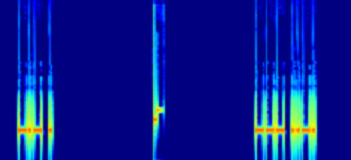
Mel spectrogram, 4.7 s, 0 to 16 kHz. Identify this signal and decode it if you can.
Morse code, heard as a keyed tone, about 36 wpm, 700 Hz. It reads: KE OF
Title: Top Two Letter Combinations in Words 35wpm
